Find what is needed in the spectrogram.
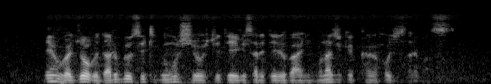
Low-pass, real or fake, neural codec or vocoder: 10.8 kHz; real; none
